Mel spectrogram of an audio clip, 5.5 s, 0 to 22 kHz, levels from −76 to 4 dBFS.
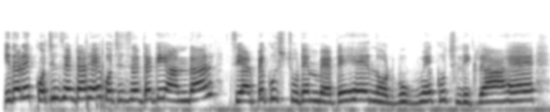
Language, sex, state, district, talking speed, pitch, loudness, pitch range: Hindi, female, Bihar, Muzaffarpur, 230 wpm, 320 Hz, -13 LUFS, 285-350 Hz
